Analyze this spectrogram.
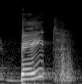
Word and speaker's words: beth: Sa iba po ang ang pronunciation niya is bait. Spell b e I t. Sa iba ay b e t. Pero sa alf beth it is b e t h.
